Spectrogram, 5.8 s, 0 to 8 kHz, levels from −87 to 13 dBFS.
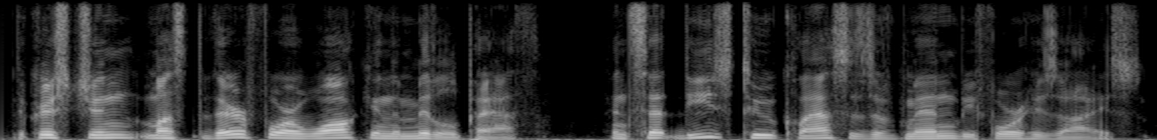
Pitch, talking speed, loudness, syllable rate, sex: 120 Hz, 195 wpm, -18 LUFS, 5.4 syllables/s, male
